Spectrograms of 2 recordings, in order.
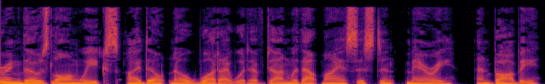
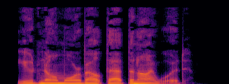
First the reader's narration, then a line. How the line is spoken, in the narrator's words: Harry responded coldly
